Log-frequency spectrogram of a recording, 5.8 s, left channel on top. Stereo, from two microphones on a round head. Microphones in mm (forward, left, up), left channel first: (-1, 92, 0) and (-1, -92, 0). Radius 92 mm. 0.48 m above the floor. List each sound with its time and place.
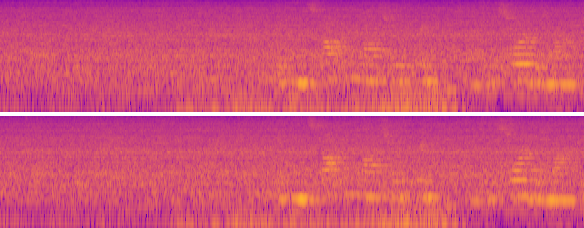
0.0 s running water: 35° right (ahead or behind), 1.1 m
2.8 s a woman speaking: 5° right (ahead or behind), 1.0 m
